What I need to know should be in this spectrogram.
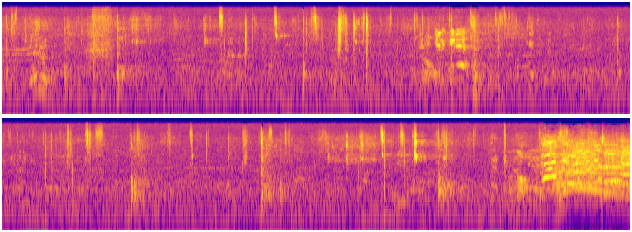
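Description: Rackets strike a tennis ball back and forth.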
